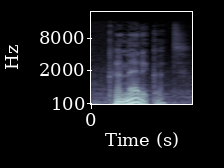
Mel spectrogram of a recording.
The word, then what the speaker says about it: Connecticut: connecticut in quotes connecticut isn't it the sea that is silent no it's connecticut ah yes yes yes yes yes you're correct that's right it's the second c that's right caller see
